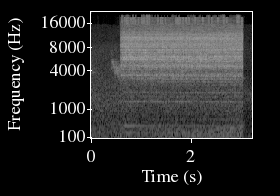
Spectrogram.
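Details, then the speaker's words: 1930 Model A chopped hot rod, long laid up. Steady high electric whine for about 2.5 s, then it cuts: the fuel pump spins but builds no pressure; owner suspects the beveled vanes aren't sealing against the bore. "So I think it didn't have pressure because if you look very carefully, it might be hard to see on camera, those little veins have a beveled edge, and the beveled edge needs to wipe or scrape the inside of that bore with centrifugal force."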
